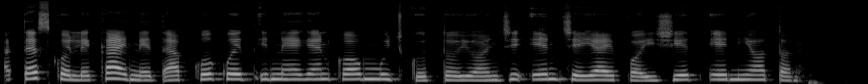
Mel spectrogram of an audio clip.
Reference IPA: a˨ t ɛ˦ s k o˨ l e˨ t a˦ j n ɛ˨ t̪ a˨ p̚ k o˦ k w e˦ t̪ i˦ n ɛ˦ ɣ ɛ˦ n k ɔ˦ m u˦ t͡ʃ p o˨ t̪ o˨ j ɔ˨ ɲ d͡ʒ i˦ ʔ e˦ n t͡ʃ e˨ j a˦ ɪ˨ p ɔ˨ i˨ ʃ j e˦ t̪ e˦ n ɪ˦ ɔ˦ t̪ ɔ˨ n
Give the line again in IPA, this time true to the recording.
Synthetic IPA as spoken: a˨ t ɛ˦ s k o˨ l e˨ k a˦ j n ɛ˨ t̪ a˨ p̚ k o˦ k w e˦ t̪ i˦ n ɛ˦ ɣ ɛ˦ n k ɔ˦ m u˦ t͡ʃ k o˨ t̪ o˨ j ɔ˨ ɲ d͡ʒ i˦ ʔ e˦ n t͡ʃ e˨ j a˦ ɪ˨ p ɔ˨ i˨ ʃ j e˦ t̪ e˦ n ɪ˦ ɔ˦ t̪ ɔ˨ n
